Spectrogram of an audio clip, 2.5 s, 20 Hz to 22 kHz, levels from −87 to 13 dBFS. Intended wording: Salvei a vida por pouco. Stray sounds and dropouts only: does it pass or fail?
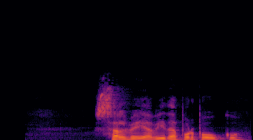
pass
